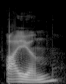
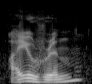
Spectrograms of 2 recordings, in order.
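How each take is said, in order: First: The R sound is left out. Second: The R sound is clearly pronounced. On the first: The speaker calls it right. "it's called iron, and you don't pronounce the R" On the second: The speaker calls it wrong. "it's not called iron"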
